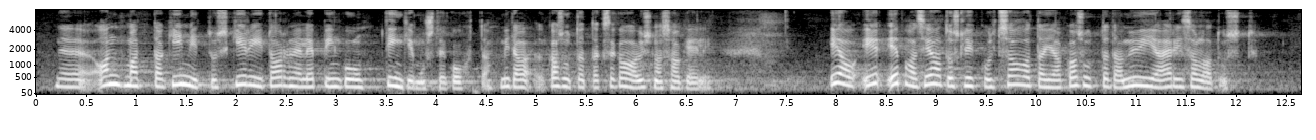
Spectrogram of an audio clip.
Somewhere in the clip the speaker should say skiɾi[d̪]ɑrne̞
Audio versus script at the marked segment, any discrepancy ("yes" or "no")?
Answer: yes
